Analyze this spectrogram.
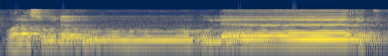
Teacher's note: ورسولہ الٹا پیش ہے، اور اس کے بعد حمزہ آنے کی وجہ سے مد منفصل بنے گی ، یہ مد صلہ کبریٰ ہو جائے گی۔ ورسولہ اولئک پڑھیں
